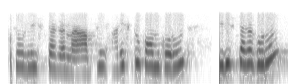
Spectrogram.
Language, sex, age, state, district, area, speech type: Bengali, female, 60+, West Bengal, Purulia, urban, conversation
